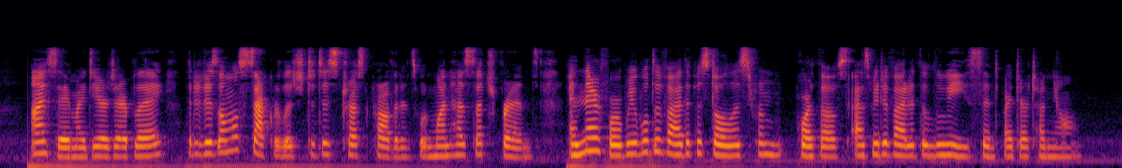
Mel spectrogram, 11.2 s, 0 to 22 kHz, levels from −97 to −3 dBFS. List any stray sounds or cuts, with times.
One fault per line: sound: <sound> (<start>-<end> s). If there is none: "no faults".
no faults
